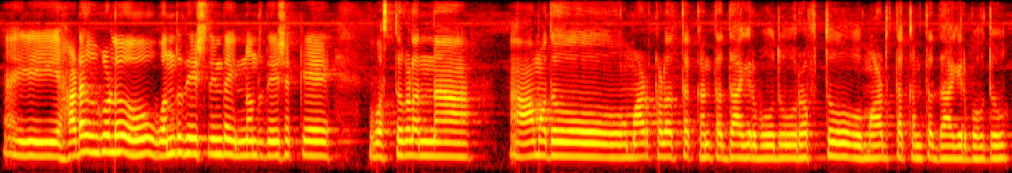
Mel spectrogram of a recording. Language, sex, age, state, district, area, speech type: Kannada, female, 60+, Karnataka, Chitradurga, rural, spontaneous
